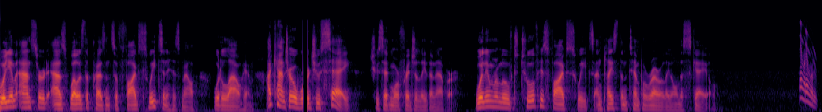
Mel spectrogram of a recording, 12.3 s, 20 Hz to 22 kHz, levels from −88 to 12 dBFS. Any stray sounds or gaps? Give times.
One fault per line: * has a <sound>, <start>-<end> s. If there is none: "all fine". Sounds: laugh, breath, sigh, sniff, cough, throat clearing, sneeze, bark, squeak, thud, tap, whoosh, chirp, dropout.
* has a dropout, 4.5-4.6 s
* has a chirp, 12.0-12.3 s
